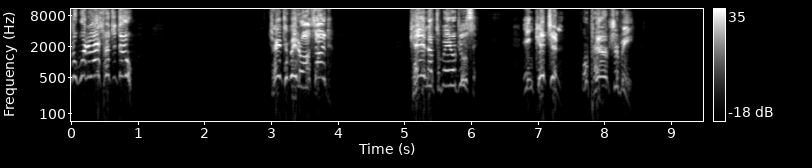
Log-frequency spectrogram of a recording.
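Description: A young man speaks with animation into a headset microphone, close and loud.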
